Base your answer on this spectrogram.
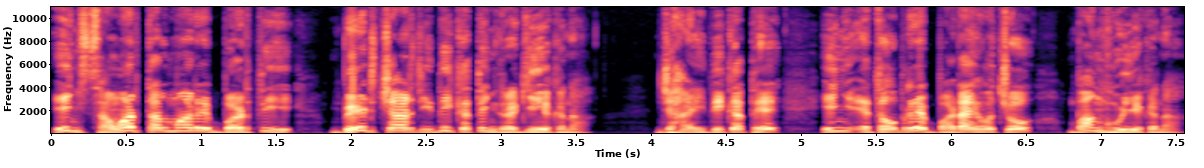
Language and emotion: Santali, angry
